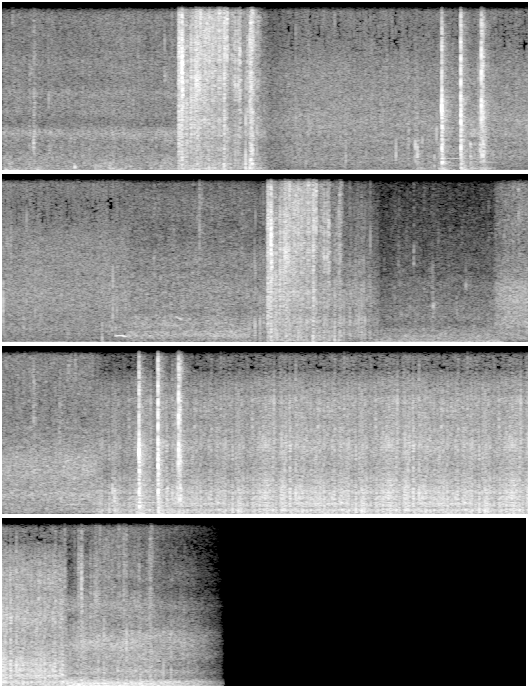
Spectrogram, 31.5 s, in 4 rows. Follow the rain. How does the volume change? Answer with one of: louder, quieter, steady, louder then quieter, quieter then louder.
louder.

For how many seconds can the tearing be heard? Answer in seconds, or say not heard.
4 s.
